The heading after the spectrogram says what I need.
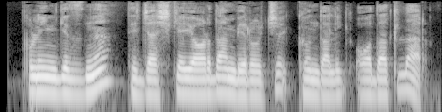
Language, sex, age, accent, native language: Uzbek, male, 18-24, Qashqadaryo, Uzbek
